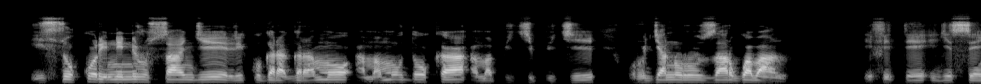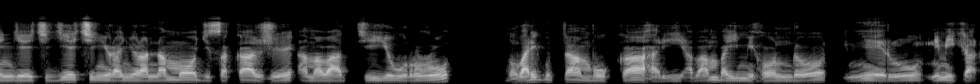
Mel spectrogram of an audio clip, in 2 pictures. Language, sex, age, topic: Kinyarwanda, male, 36-49, finance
